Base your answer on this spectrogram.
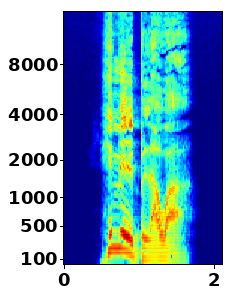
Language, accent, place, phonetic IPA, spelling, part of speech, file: German, Germany, Berlin, [ˈhɪml̩blaʊ̯ɐ], himmelblauer, adjective, De-himmelblauer.ogg
- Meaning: 1. comparative degree of himmelblau 2. inflection of himmelblau: strong/mixed nominative masculine singular 3. inflection of himmelblau: strong genitive/dative feminine singular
